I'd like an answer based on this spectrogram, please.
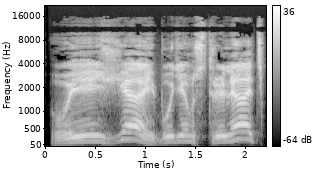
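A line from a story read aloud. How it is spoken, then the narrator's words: Shouted. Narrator (Russian): крикнул Николай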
